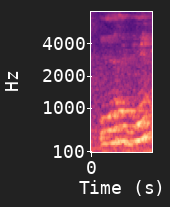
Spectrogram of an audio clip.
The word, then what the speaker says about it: urubu: Urubu não tem acento, mas pela pronúncia eu vou saber que a sílaba tônica é o bu.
